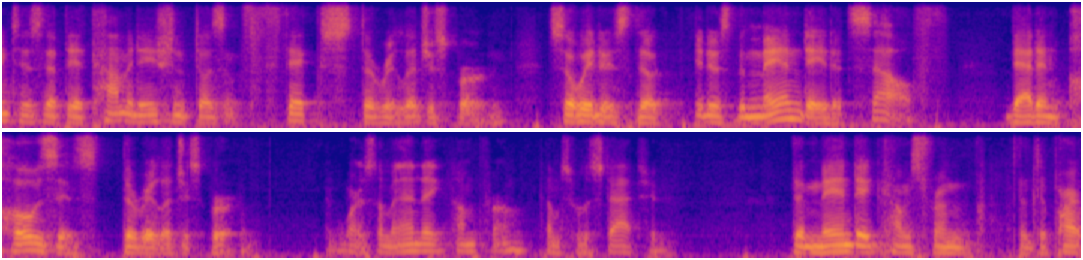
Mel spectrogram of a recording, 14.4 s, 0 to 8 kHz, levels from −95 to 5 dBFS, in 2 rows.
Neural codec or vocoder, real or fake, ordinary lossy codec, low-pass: codec, 16 kHz, 1 kbps, FunCodec, trained on LibriTTS, 50 frames a second; fake; Opus, 24 kbps; 7.2 kHz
